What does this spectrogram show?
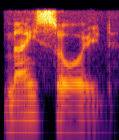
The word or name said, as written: gneissoid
